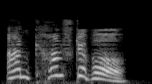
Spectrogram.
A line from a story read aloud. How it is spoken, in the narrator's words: Stevie yelled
